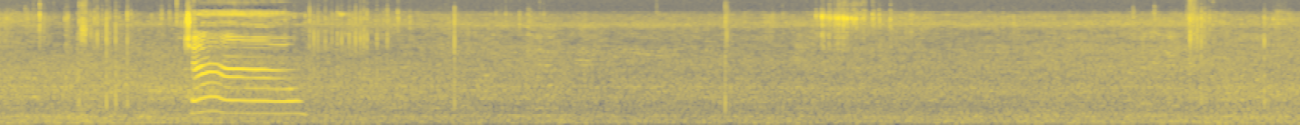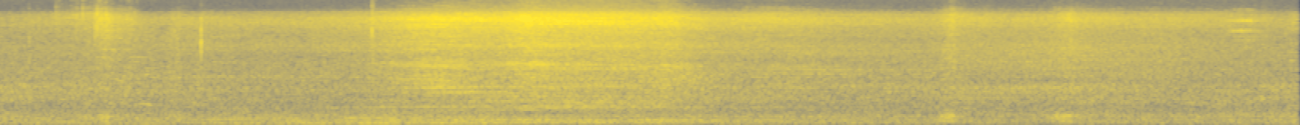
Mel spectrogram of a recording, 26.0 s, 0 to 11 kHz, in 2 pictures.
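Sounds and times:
outdoor background noise: 0.0s - 26.0s
road vehicle passing: 10.3s - 26.0s.

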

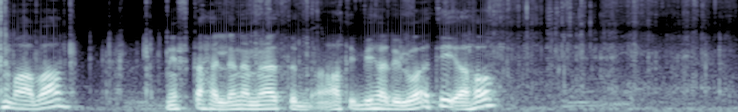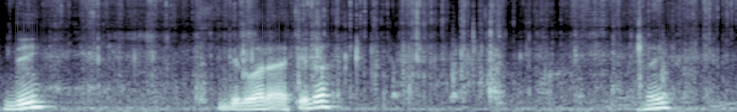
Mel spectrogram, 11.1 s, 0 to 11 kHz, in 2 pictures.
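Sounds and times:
packet crinkling as peeled open: 0.0s - 11.0s.

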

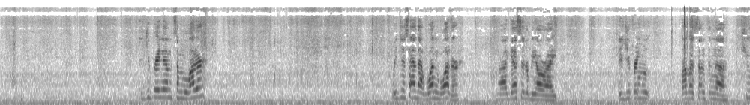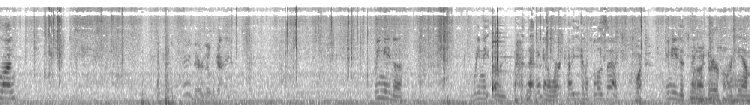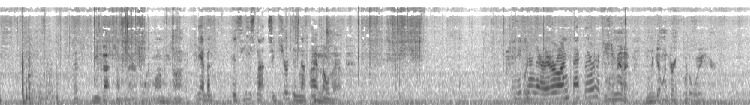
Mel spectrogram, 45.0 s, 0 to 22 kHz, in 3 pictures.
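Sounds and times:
vehicle rumble inside car cabin: 0.0s - 45.0s
low thump: 30.4s - 31.2s.

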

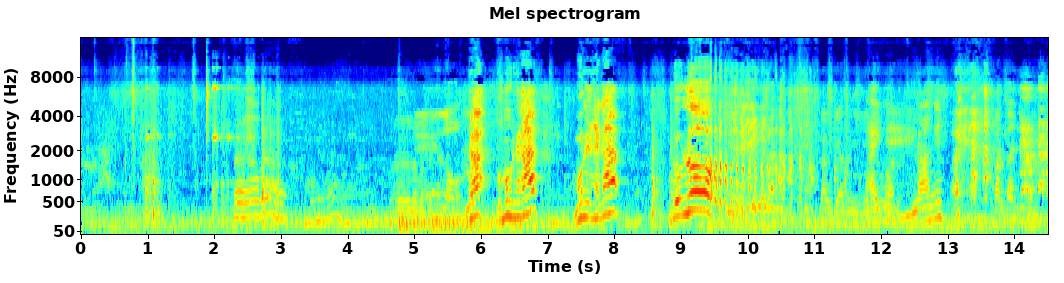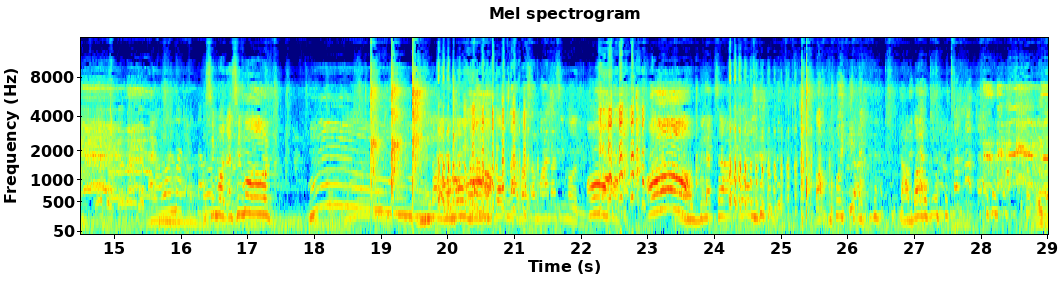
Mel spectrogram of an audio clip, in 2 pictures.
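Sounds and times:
rooster crowing: 14.0s - 16.1s, 27.9s - 29.0s.

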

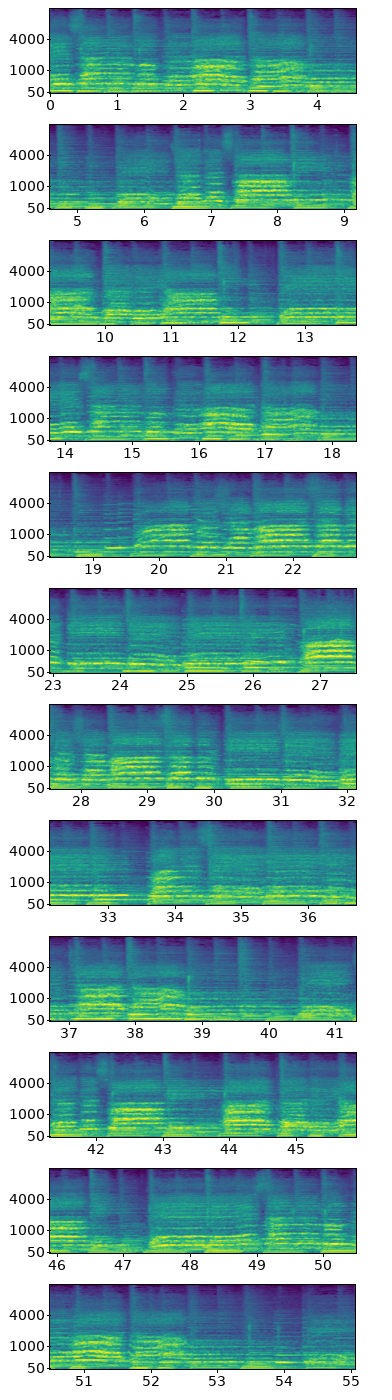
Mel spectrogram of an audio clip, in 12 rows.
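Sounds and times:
gospel choir singing: 0.0s - 55.0s
instrumental backing with bass: 0.0s - 55.0s.

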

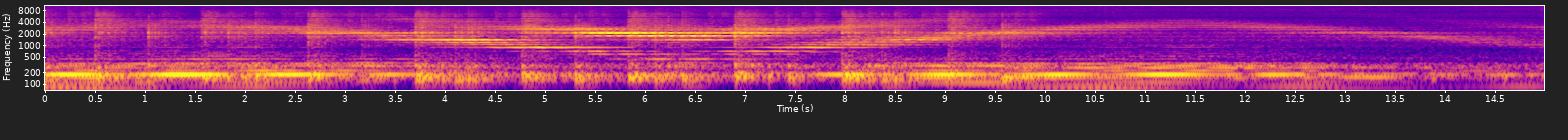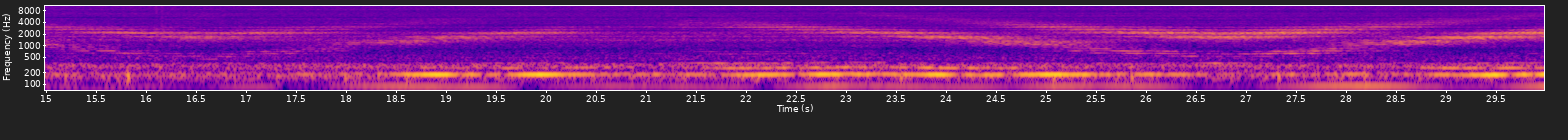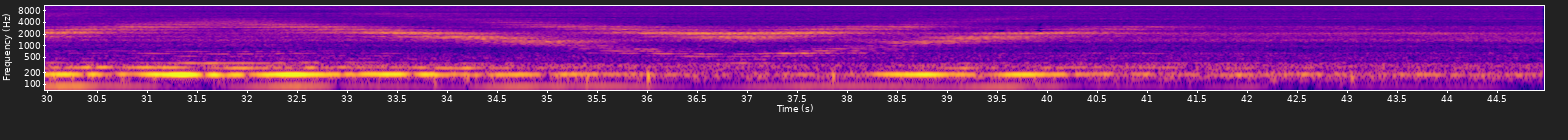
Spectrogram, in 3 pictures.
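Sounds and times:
clicking rhythmic pattern: 0.0s - 19.2s
synthesizer drone music: 0.0s - 44.9s.

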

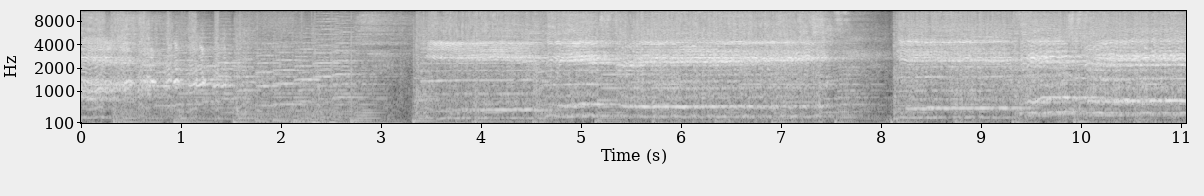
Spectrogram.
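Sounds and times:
backing music: 0.0s - 11.0s
singers holding long note: 3.4s - 11.0s.

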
